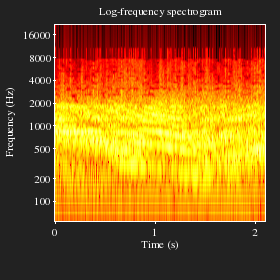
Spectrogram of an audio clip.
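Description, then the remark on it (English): A loud, steady buzzing drone of a swarm of bees in a room, with layered, wavering tones holding throughout the short stretch and no voices. “That was bee 29.”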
